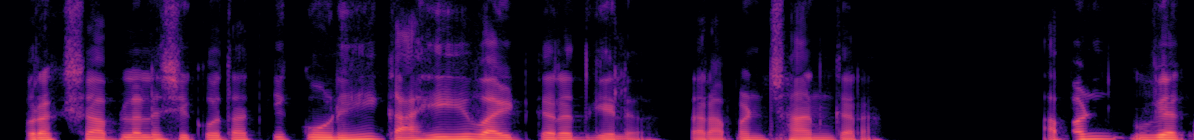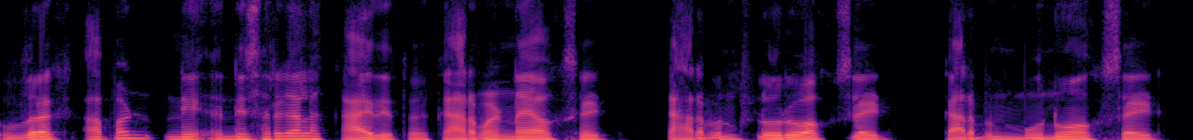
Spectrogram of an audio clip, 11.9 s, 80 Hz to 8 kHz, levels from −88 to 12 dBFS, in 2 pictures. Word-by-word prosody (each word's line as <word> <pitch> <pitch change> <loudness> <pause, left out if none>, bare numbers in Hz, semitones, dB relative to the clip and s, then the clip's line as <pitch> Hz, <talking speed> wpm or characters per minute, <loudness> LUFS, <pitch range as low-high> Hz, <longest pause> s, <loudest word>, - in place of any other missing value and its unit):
वृक्ष 120 +3 0
आपल्याला 130 0 +1
शिकवतात 120 0 -3
की 135 - -4
कोणीही 130 +2 +3
काहीही 125 +4 +2
वाईट 125 -3 +3
करत 120 -1 -1
गेलं, 105 -2 -3 0.2
तर 105 - -3
आपण 115 +3 -3
छान 110 +1 0
करा. 100 -3 -5 0.9
आपण 150 +2 -1
व्य 130 +1 +4
वृक 130 +4 +3 0.2
आपण 185 +7 -2
नि 140 +1 +1
निसर्गाला 155 +3 +1
काय 115 +1 +3
देतोय, 100 -3 -1
carbon 110 +5 +2
dioxide, 125 -1 +2 0.3
carbon 115 +2 -1
fluorooxide, 125 0 +2 0.3
carbon 110 +4 0
monoxide. 125 +2 +1
125 Hz, 135 wpm, -23 LUFS, 115-130 Hz, 0.9 s, व्य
